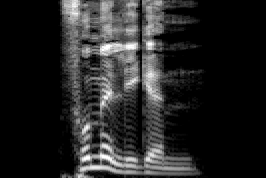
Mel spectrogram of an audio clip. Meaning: strong dative masculine/neuter singular of fummelig
- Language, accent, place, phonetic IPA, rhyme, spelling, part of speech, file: German, Germany, Berlin, [ˈfʊməlɪɡəm], -ʊməlɪɡəm, fummeligem, adjective, De-fummeligem.ogg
